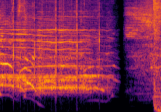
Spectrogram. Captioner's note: audience cheering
